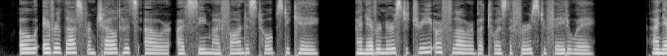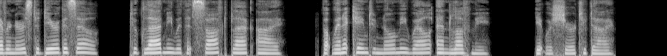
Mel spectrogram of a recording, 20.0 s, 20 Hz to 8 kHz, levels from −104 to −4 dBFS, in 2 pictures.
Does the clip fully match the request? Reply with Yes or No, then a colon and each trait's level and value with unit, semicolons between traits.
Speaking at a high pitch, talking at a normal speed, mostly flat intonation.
Yes: high, 205 Hz; average, 170 wpm; narrow, 2.0 semitones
